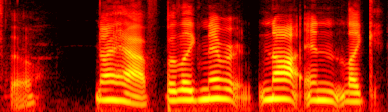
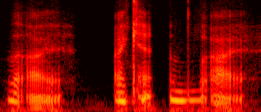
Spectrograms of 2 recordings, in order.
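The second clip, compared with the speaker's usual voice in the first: ordinary delivery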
